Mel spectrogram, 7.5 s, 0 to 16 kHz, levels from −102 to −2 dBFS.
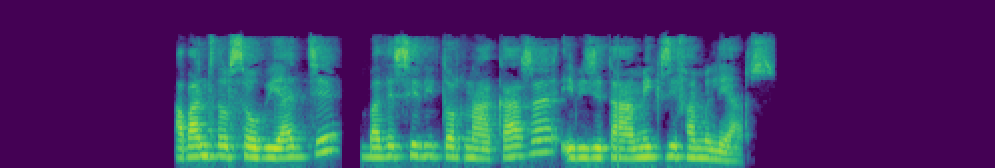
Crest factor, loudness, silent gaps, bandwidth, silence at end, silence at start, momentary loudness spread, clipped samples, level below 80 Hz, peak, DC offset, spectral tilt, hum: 20 dB; -20 LUFS; 2.57-2.70 s; 8.2 kHz; 1.65 s; 1.3 s; 7 LU; under 0.1%; -60 dBFS; -2 dBFS; under 0.1%; -4.5 dB/octave; none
